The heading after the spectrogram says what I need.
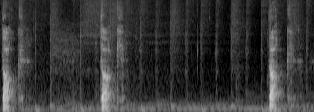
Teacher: Aucun souffle, une tension dans la gorge, un blocage puis relâchement brusque et sec. Même énergie que Mais produit à l'avant de la bouche, juste derrière les dents. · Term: consonne tendue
